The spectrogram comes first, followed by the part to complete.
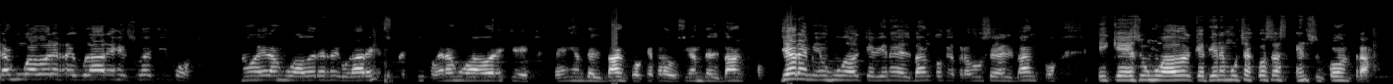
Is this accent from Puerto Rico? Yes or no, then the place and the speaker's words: yes; Puerto Rico; yo como boricua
